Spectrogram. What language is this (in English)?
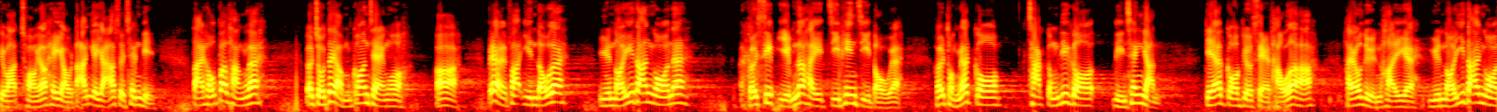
Cantonese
